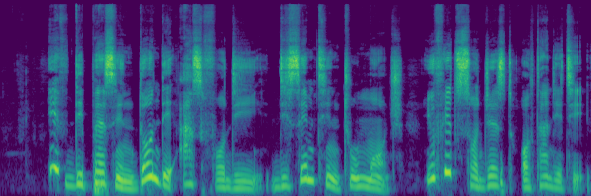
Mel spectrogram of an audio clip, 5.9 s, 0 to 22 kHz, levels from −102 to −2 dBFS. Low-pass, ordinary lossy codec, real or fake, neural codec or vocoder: none; none; real; none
